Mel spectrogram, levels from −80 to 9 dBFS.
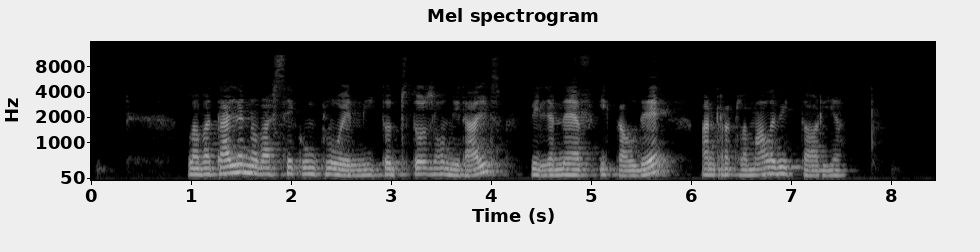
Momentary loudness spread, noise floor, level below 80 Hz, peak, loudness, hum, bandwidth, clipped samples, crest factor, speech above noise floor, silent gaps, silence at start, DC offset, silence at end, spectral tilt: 10 LU; -70 dBFS; -60 dBFS; -8 dBFS; -27 LUFS; none; 11.5 kHz; under 0.1%; 18 dB; 44 dB; none; 0.95 s; under 0.1%; 0.9 s; -8 dB/octave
